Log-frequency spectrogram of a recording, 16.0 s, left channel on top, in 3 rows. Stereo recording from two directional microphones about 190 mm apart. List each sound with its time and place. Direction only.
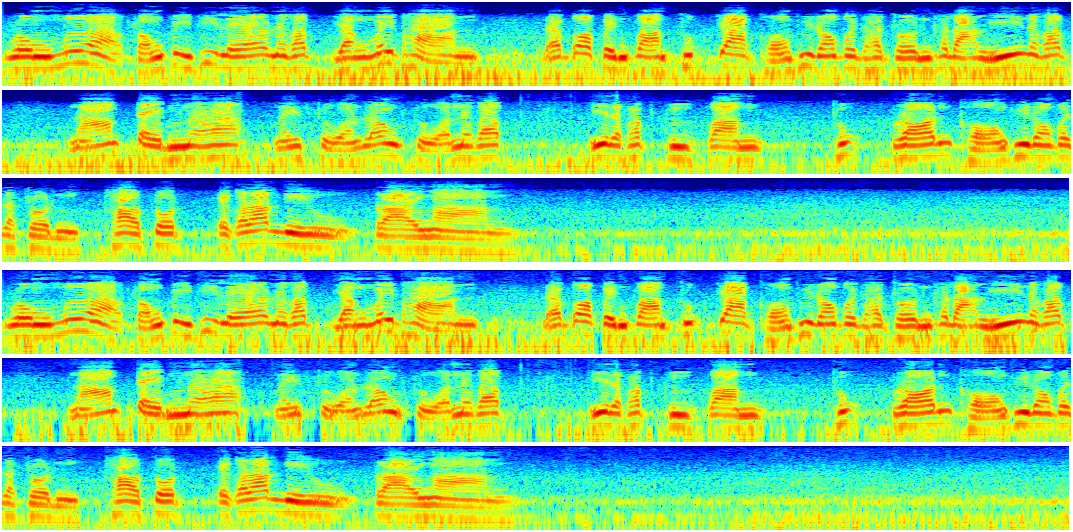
0.0 s speech: 15° right (ahead or behind)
